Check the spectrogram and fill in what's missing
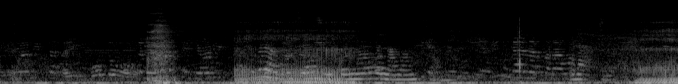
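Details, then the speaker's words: Adult father snoring loudly beside his baby during a nap, loud rough rumbling breaths with a low fluttering rattle on each, while the baby sleeps on undisturbed. "cuando duerme en la siesta el bebé y el papá ronca no entiendo cómo no se despierta con el"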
